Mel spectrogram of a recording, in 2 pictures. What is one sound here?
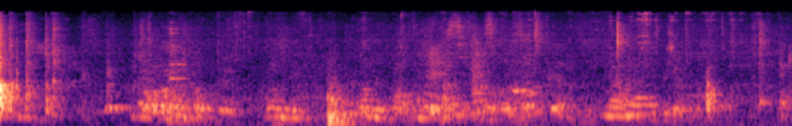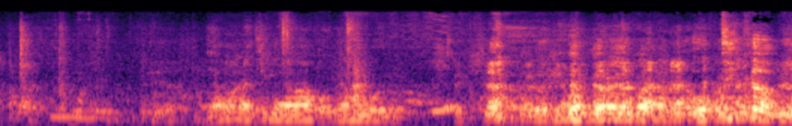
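Several men talk with animation close by.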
